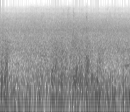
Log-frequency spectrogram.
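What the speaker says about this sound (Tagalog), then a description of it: "Sobrang lakas ng alon." Heavy surf crashing on the Kuwait coast under strong wind, a dense, steady roar of water and microphone wind rumble with no pauses or voices.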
